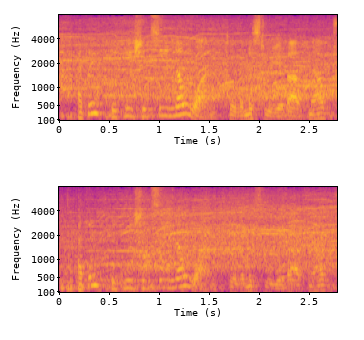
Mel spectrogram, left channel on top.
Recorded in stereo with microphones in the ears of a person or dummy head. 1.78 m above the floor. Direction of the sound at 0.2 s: Centre (ahead or behind).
